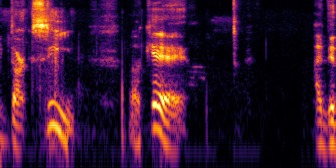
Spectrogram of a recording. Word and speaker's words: Darkseid: was a cartoon so I pronounced it correctly dark see okay I did not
